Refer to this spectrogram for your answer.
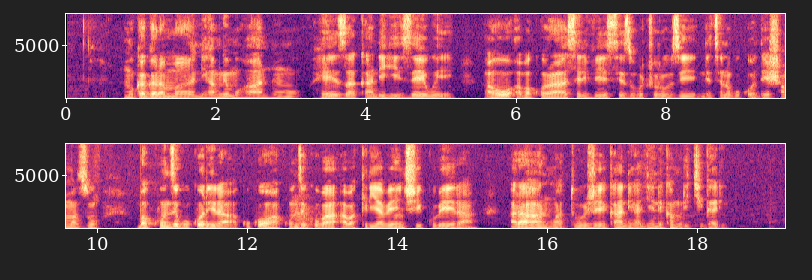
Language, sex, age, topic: Kinyarwanda, male, 25-35, finance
